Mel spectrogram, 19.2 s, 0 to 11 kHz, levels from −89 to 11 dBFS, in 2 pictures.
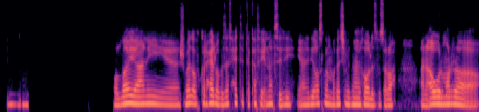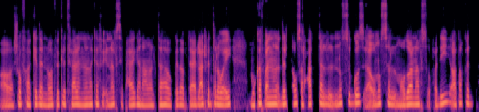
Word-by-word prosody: إمم، 155 Hz, 0 st, -7 dB
إمم. 150 Hz, 0 st, -6 dB, 1.7 s
والله 155 Hz, +5 st, +4 dB
يعني 175 Hz, -2 st, +3 dB, 0.3 s
شوية 175 Hz, +3 st, +1 dB
أفكار 170 Hz, +2 st, -3 dB
حلوة، 180 Hz, -2 st, +4 dB
بالذات 160 Hz, +3 st, -2 dB
حتة 180 Hz, -1 st, -4 dB
تكافئ 160 Hz, +1 st, -3 dB
نَفسي 165 Hz, -4 st, -2 dB
دي 155 Hz, +1 st, -3 dB
يعني 150 Hz, +1 st, -2 dB
دي 165 Hz, -, 0 dB
أصلًا 170 Hz, +1 st, -1 dB
ما 150 Hz, -2 st, -1 dB
جتش 165 Hz, +2 st, 0 dB
في 160 Hz, -, +1 dB
دماغي 155 Hz, 0 st, +1 dB
خالص 150 Hz, -2 st, +1 dB
بصراحة، 140 Hz, -1 st, -2 dB, 0.5 s
أنا 130 Hz, +3 st, +1 dB
أول 165 Hz, +1 st, +6 dB
مَرّة 165 Hz, 0 st, +3 dB, 0.7 s
أشوفها 155 Hz, +2 st, -1 dB
كده 160 Hz, +1 st, 0 dB
إن 145 Hz, -2 st, -1 dB
هو 150 Hz, -, +2 dB
فكرة 160 Hz, +2 st, -2 dB
فعلًا 155 Hz, 0 st, 0 dB
إن 150 Hz, -1 st, -2 dB
أنا 155 Hz, +1 st, +1 dB
اكافئ 165 Hz, -1 st, -2 dB
نَفسي 155 Hz, +2 st, -3 dB
بحاجة 150 Hz, +3 st, -1 dB
أنا 145 Hz, -2 st, -1 dB
عملتها 145 Hz, +2 st, -1 dB
وكده 145 Hz, +1 st, -2 dB
وبتاع 75 Hz, -, -1 dB
اللي -, -, 0 dB
عارف 165 Hz, +2 st, +1 dB
أنت 160 Hz, -1 st, -3 dB
اللي 160 Hz, -1 st, +3 dB
هو 155 Hz, -, +3 dB
إيه، 155 Hz, +2 st, +2 dB, 0.4 s
مكافأة 145 Hz, +5 st, +2 dB
إن 165 Hz, -, +4 dB
أنا 170 Hz, 0 st, +3 dB
قدرت 165 Hz, +1 st, 0 dB
اوصل 170 Hz, -1 st, 0 dB
حتى 175 Hz, +2 st, 0 dB
لنُص 165 Hz, +2 st, -2 dB
الجزء 190 Hz, 0 st, 0 dB
أو -, -, 0 dB
نُص 170 Hz, +2 st, -2 dB
الموضوع 160 Hz, 0 st, +2 dB
نَفسه، 165 Hz, -3 st, -2 dB
فدي 200 Hz, +7 st, -2 dB
أعتقد 175 Hz, -2 st, -2 dB
160 Hz, 185 wpm, -22 LUFS, 150-170 Hz, 1.7 s, أول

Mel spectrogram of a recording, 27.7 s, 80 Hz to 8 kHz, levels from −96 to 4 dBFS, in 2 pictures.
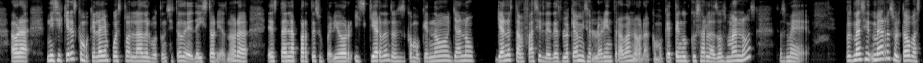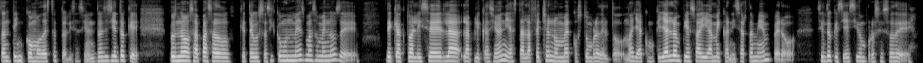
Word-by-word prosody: ahora, 190 Hz, 0 st, +5 dB, 0.2 s
ni 225 Hz, 0 st, +4 dB
siquiera 235 Hz, +4 st, +2 dB
es 290 Hz, -, -4 dB
como 240 Hz, -8 st, +1 dB
que 195 Hz, -, -1 dB
le 205 Hz, -, +4 dB
hayan 220 Hz, 0 st, +3 dB
puesto 205 Hz, 0 st, -1 dB
al 190 Hz, -1 st, -1 dB
lado 190 Hz, 0 st, +3 dB
el 175 Hz, -, -4 dB
botoncito 170 Hz, +5 st, -4 dB
de -, -, +3 dB
de 170 Hz, -, +1 dB
historias, 175 Hz, +2 st, -2 dB
¿no?, -, -, -3 dB
ahora, 190 Hz, -4 st, +2 dB, 0.3 s
está 195 Hz, +1 st, +1 dB
en 195 Hz, -, +3 dB
la 195 Hz, -, +4 dB
parte 195 Hz, +1 st, +1 dB
superior 180 Hz, -1 st, 0 dB
izquierda, 200 Hz, +2 st, +2 dB
entonces, 185 Hz, -5 st, -4 dB
como 175 Hz, -2 st, -5 dB
que 175 Hz, -, -4 dB
no 205 Hz, +3 st, 0 dB
ya 200 Hz, 0 st, -1 dB
no 215 Hz, -1 st, -1 dB, 0.3 s
ya 200 Hz, -5 st, +5 dB
no 235 Hz, -, +3 dB
es 240 Hz, -, -2 dB
tan 180 Hz, -2 st, +1 dB
fácil 195 Hz, +4 st, -2 dB
de 165 Hz, -1 st, +1 dB
desbloquear 180 Hz, +4 st, 0 dB
mi 215 Hz, -, +2 dB
celular 180 Hz, -1 st, -3 dB
y -, -, +2 dB
entraban, 190 Hz, +1 st, -1 dB
ahora -, -, -4 dB
como -, -, -9 dB
que 175 Hz, -, +1 dB
tengo 200 Hz, -2 st, +1 dB
que 200 Hz, -, -2 dB
usar 195 Hz, 0 st, -2 dB
las 170 Hz, -3 st, 0 dB
2 180 Hz, +1 st, -3 dB
manos, 220 Hz, -, +1 dB, 0.3 s
entonces, 180 Hz, +1 st, -11 dB
me, 180 Hz, -2 st, -2 dB, 0.6 s
pues, 210 Hz, +1 st, 0 dB
me 245 Hz, -, +7 dB
ha 260 Hz, -, +3 dB
me 250 Hz, +2 st, +5 dB
ha 290 Hz, -, +4 dB
resultado 225 Hz, -8 st, +3 dB
bastante 190 Hz, 0 st, -1 dB
incómoda 180 Hz, -3 st, +1 dB
esta 190 Hz, +4 st, -6 dB
actualización, 190 Hz, -2 st, -8 dB
entonces, 195 Hz, +4 st, -3 dB
siento 215 Hz, 0 st, +2 dB
que, 465 Hz, -, 0 dB, 0.5 s
pues, 200 Hz, -, +5 dB
no, 205 Hz, 0 st, +6 dB
o -, -, +3 dB
sea, 185 Hz, -2 st, +3 dB
pasado, 185 Hz, -3 st, +2 dB
¿qué 185 Hz, -, -6 dB
te 185 Hz, -, 0 dB
gusta?, 185 Hz, -1 st, -2 dB
así 180 Hz, -, -6 dB
como 215 Hz, 0 st, 0 dB
un 215 Hz, 0 st, +2 dB
mes 230 Hz, +2 st, +1 dB
más 230 Hz, -1 st, 0 dB
o 215 Hz, -, -3 dB
menos 215 Hz, +3 st, 0 dB
de -, -, -3 dB, 0.4 s
de 195 Hz, -, +3 dB
que 195 Hz, -, +1 dB
actualicé 190 Hz, +1 st, +2 dB
la 195 Hz, -1 st, +5 dB
la 185 Hz, -, +2 dB
aplicación, 180 Hz, +5 st, -3 dB
y 200 Hz, -, +1 dB
hasta 175 Hz, -2 st, -1 dB
la 170 Hz, 0 st, 0 dB
fecha 190 Hz, +4 st, -2 dB
no 190 Hz, -2 st, 0 dB
me 185 Hz, +1 st, 0 dB
acostumbro 175 Hz, 0 st, -5 dB
del -, -, -6 dB
todo, -, -, -7 dB
¿no?, -, -, -2 dB
ya 175 Hz, -2 st, 0 dB
como 175 Hz, 0 st, -13 dB
que -, -, -4 dB
ya 200 Hz, +1 st, +8 dB
lo 225 Hz, -, +4 dB
empiezo 195 Hz, -3 st, 0 dB
ahí 185 Hz, -1 st, +3 dB
a 185 Hz, -, +2 dB
mecanizar 185 Hz, -1 st, -4 dB
también, 195 Hz, +5 st, -2 dB
pero -, -, -4 dB, 0.3 s
siento 200 Hz, +2 st, +1 dB
que 190 Hz, -1 st, -4 dB
sí 170 Hz, -, -5 dB
ha 175 Hz, -, -2 dB
sido 190 Hz, +1 st, -4 dB
un 185 Hz, -, -7 dB
proceso 175 Hz, +2 st, -6 dB
de 180 Hz, -2 st, -3 dB
195 Hz, 250 wpm, -22 LUFS, 180-210 Hz, 0.6 s, ya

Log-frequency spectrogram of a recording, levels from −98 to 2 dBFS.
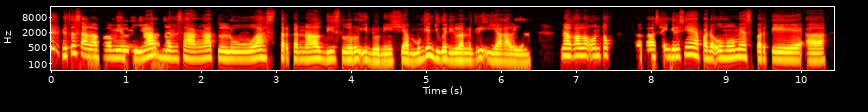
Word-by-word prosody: itu 225 Hz, +6 st, 0 dB
sangat 210 Hz, -9 st, +2 dB
familiar 185 Hz, +2 st, +3 dB
dan 175 Hz, -1 st, -1 dB
sangat 170 Hz, +1 st, 0 dB
luas 160 Hz, +2 st, +1 dB
terkenal 160 Hz, -1 st, +1 dB
di 155 Hz, -, -1 dB
seluruh 150 Hz, +1 st, 0 dB
Indonesia, 135 Hz, 0 st, -1 dB
mungkin 150 Hz, -, -1 dB
juga 165 Hz, -1 st, +1 dB
di 145 Hz, -, -1 dB
luar 140 Hz, -, +5 dB
negeri 160 Hz, +6 st, -5 dB
iya 140 Hz, -2 st, 0 dB
kali 125 Hz, -1 st, -1 dB
ya, 120 Hz, -, -7 dB, 0.4 s
nah 220 Hz, +1 st, +3 dB
kalau 220 Hz, -1 st, +3 dB
untuk, 225 Hz, +1 st, -2 dB, 0.3 s
eee, 195 Hz, -, -2 dB
bahasa 195 Hz, 0 st, 0 dB
Inggrisnya 205 Hz, +4 st, 0 dB
pada 175 Hz, -2 st, +2 dB
umumnya 185 Hz, +3 st, 0 dB
seperti, 150 Hz, -4 st, -1 dB
eee, 140 Hz, -1 st, 0 dB
170 Hz, 160 wpm, -24 LUFS, 150-195 Hz, 0.4 s, luar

